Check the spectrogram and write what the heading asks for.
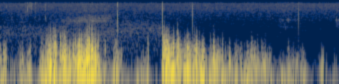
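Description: Wind buffeting a phone's microphone in gusts, loudest about a second in and again about two seconds in, then easing off.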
